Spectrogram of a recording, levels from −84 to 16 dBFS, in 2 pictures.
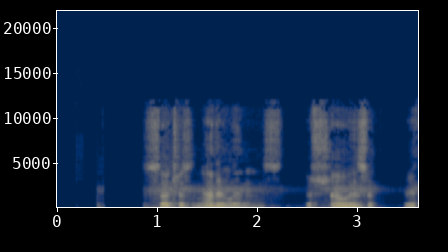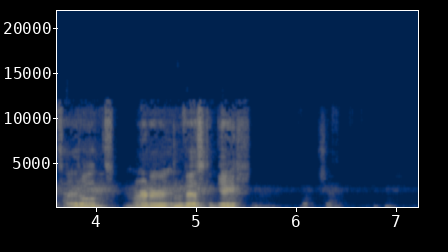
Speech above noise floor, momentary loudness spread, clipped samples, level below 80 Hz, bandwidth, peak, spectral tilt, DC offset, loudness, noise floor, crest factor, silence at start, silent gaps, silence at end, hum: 38 dB; 17 LU; under 0.1%; -64 dBFS; 12.5 kHz; -8 dBFS; -5 dB/octave; under 0.1%; -26 LUFS; -64 dBFS; 20 dB; 0.9 s; none; 0.3 s; none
